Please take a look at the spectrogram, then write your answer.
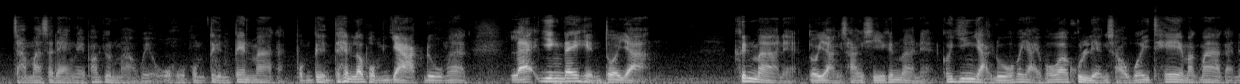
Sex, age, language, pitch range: male, 20-39, Thai, 85-110 Hz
